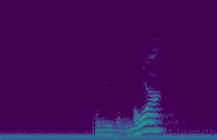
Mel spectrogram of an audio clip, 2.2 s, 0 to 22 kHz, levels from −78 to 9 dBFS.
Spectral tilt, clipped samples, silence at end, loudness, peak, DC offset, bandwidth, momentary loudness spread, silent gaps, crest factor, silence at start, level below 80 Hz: -8.5 dB/octave; under 0.1%; 0 s; -41 LUFS; -24 dBFS; under 0.1%; 8.4 kHz; 18 LU; none; 20 dB; 0 s; -52 dBFS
